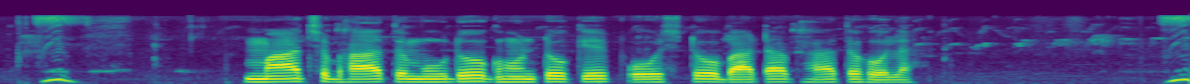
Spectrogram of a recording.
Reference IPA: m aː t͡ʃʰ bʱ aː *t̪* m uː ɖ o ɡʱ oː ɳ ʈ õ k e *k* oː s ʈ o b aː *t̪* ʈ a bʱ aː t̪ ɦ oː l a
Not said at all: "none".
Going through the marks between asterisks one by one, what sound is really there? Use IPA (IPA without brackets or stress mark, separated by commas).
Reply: t̪, p, none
